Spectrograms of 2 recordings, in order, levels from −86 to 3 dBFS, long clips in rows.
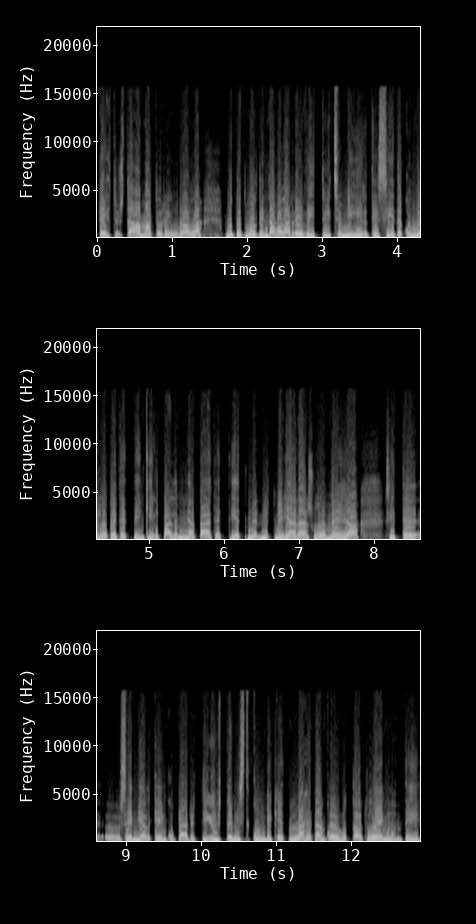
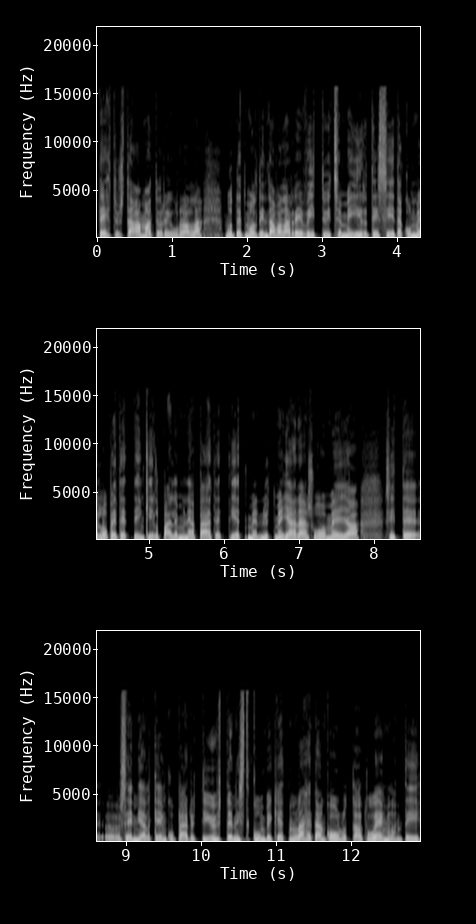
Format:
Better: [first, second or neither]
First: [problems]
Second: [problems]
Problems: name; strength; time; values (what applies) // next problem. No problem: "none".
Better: second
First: distortion; slight; 15% of the sound clipped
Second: none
